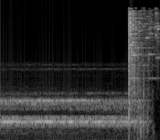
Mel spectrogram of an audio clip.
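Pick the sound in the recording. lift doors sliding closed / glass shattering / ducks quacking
glass shattering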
